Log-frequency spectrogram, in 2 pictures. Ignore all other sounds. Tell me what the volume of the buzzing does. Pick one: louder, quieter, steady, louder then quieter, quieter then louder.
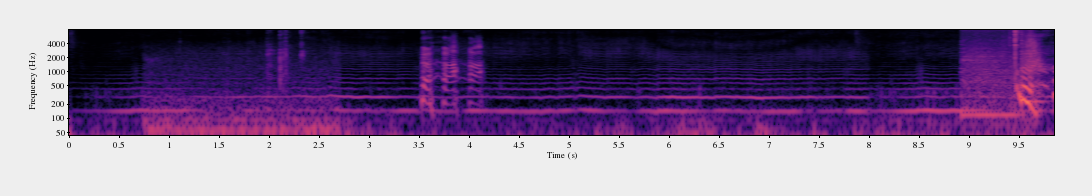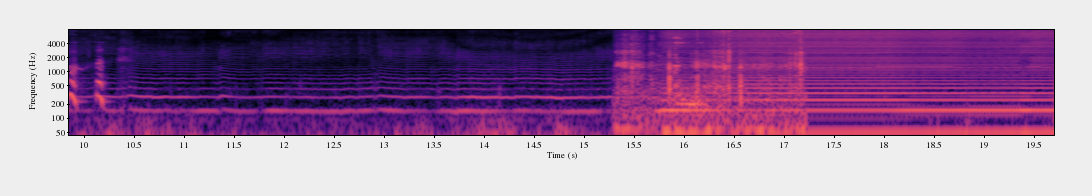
louder.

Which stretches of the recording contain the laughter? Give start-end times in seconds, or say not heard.
3.5-4.2, 9.4-10.4, 15.8-16.4.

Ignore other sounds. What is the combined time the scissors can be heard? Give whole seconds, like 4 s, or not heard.
5 s.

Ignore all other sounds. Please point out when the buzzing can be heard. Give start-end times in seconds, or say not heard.
0.0-19.6.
